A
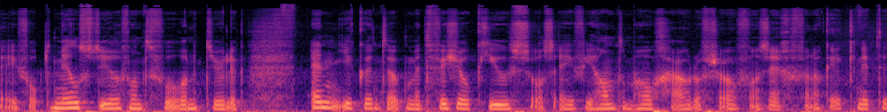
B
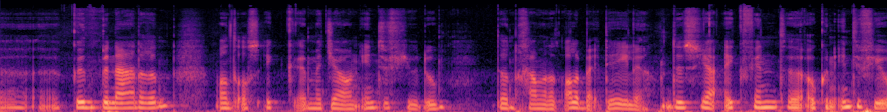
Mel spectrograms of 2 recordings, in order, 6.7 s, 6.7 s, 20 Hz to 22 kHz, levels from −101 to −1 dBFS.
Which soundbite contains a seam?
B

